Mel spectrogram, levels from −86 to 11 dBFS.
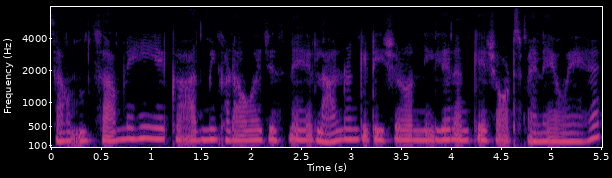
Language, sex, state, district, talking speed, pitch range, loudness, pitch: Hindi, female, Uttar Pradesh, Etah, 230 wpm, 195-215 Hz, -35 LUFS, 205 Hz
